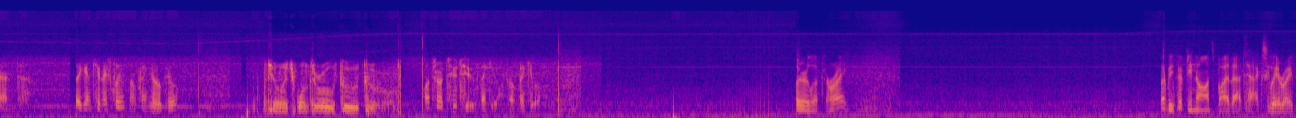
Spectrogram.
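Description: A propeller engine drones steadily nearby.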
